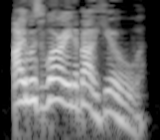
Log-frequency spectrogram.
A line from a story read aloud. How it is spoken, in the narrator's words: she said in a defensive tone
